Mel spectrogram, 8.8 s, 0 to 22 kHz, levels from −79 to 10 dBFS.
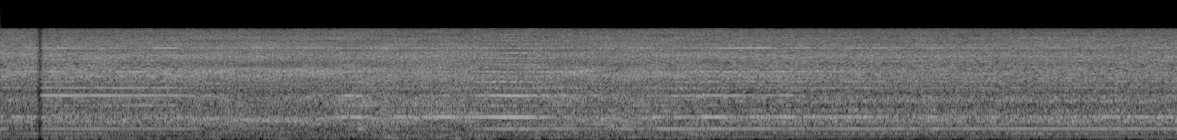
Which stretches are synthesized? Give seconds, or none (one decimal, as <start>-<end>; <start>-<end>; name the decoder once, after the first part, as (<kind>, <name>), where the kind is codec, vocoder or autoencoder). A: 1.4-5.4 (autoencoder, DAC-VAE)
